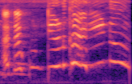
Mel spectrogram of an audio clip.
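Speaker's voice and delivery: high, whimpering pretend baby cry; playful high mock sob for the child's game. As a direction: wail like a doll baby crying in play. Pretend play, babies crying.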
